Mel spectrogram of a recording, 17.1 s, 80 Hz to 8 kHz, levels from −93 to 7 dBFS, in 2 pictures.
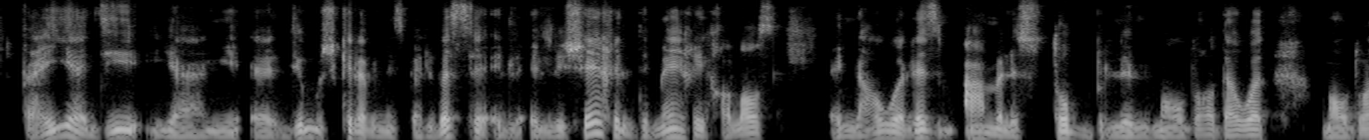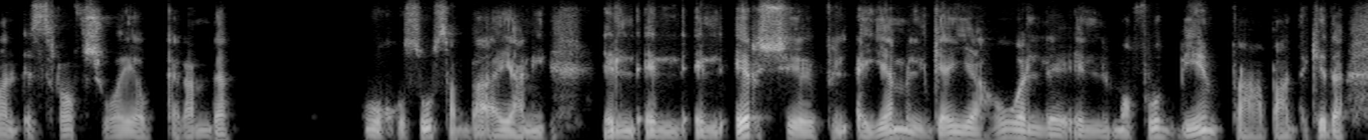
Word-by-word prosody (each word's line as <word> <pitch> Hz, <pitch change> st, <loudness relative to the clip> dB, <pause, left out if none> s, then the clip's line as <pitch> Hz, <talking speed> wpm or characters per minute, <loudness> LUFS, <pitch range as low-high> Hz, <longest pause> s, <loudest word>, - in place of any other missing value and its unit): فهي -, -, 0 dB
دي 230 Hz, +1 st, -1 dB
يعني، 70 Hz, -1 st, -7 dB
آآ، 70 Hz, -, -3 dB
دي -, -, -6 dB
المشكلة -, -, 0 dB
بالنسبة 70 Hz, -2 st, -8 dB
لي. -, -, -11 dB
بس -, -, +1 dB
ال -, -, -4 dB
اللي 70 Hz, +1 st, -5 dB
شاغِل -, -, +3 dB
دماغي 110 Hz, -11 st, -2 dB
خلاص 90 Hz, +2 st, -2 dB, 0.4 s
إن 70 Hz, +2 st, -6 dB
هو 105 Hz, +7 st, 0 dB
لازم 115 Hz, -, 0 dB
أعمل 95 Hz, -3 st, +2 dB
stop 105 Hz, -1 st, 0 dB, 0.2 s
للموضوع 70 Hz, +3 st, -5 dB
دوّة، 80 Hz, +1 st, +1 dB, 0.4 s
موضوع 65 Hz, +6 st, -1 dB
الإسراف 75 Hz, -, -3 dB
شوية 75 Hz, 0 st, +2 dB
والكلام 70 Hz, +2 st, -5 dB
ده، 85 Hz, +2 st, -1 dB, 0.8 s
وخصوصًا -, -, 0 dB
بقى 75 Hz, -, +1 dB
يعني 70 Hz, -2 st, +1 dB, 0.4 s
ال 70 Hz, 0 st, +2 dB
ال 70 Hz, -3 st, +1 dB
القِرش 70 Hz, -2 st, +8 dB
في 75 Hz, -1 st, 0 dB
الأيام 70 Hz, -, +2 dB
الجايّة 95 Hz, -1 st, +2 dB
هو 115 Hz, +9 st, 0 dB
ال 85 Hz, -6 st, +1 dB
المفروض 75 Hz, -, -2 dB
بينفَع 230 Hz, 0 st, +1 dB
بعد -, -, -2 dB
كده، -, -, +3 dB
75 Hz, 145 wpm, -28 LUFS, 70-95 Hz, 0.8 s, القِرش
